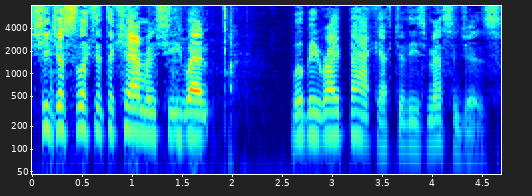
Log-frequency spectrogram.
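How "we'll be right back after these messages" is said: put-on dry, matter-of-fact, dead straight deadpan. Retelling how a woman looked at the camera and announced a break; imitating her deadpan delivery. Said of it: "Sort of like deadpan".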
